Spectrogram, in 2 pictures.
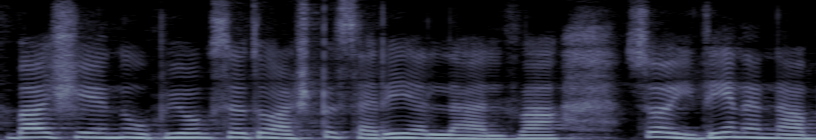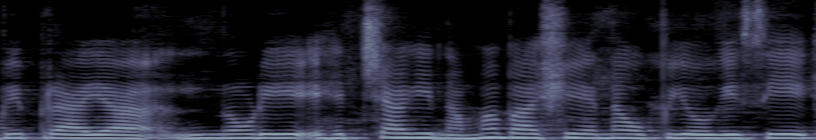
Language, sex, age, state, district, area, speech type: Kannada, female, 18-30, Karnataka, Shimoga, rural, spontaneous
